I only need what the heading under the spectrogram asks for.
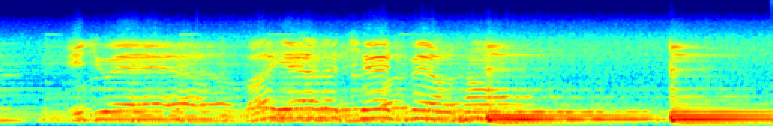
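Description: An old folk-blues recording by African-American musicians, as close to Appalachian folk as to Mississippi blues: a wavering sung vocal over steady, ringing stringed-instrument notes, with a slightly distorted, lo-fi character and a fresh strummed chord near the end.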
